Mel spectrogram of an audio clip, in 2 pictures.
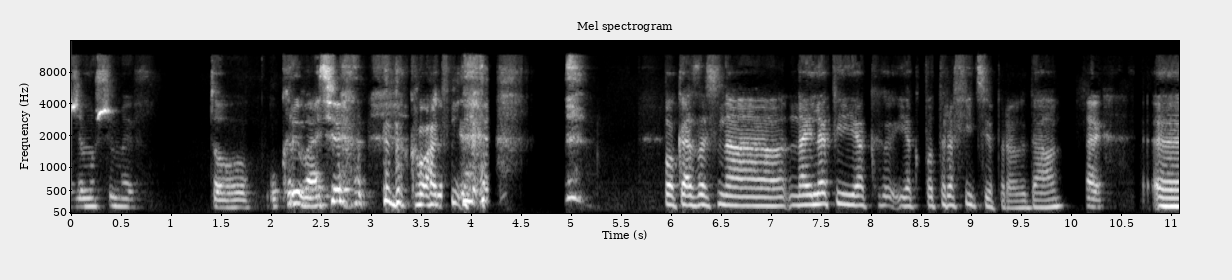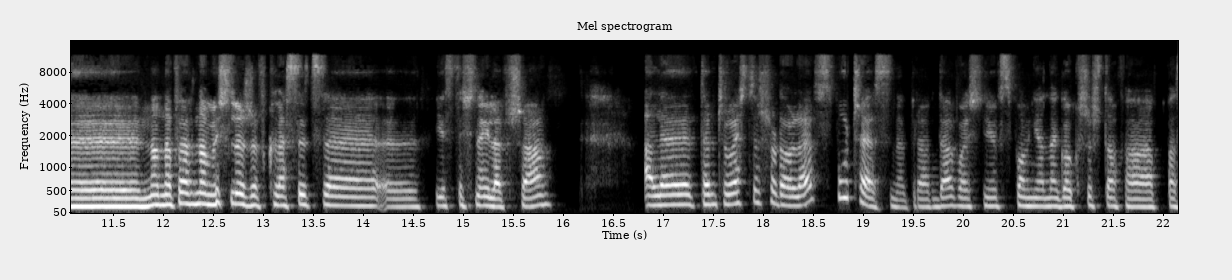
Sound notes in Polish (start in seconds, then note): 3.7 śmiech; 5.0 wciągnięcie powietrza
